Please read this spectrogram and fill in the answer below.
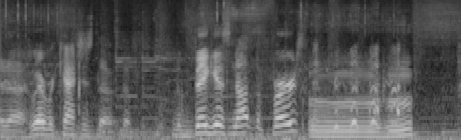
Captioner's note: chuckles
